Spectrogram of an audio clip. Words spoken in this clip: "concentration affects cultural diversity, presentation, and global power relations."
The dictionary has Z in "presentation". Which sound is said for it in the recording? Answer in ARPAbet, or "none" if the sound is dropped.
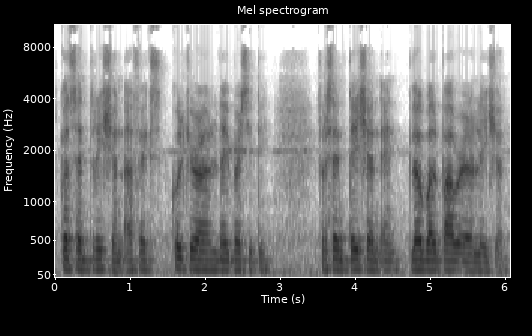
S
